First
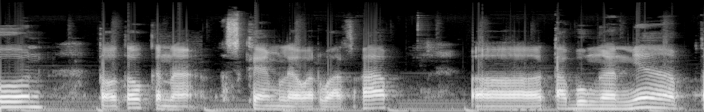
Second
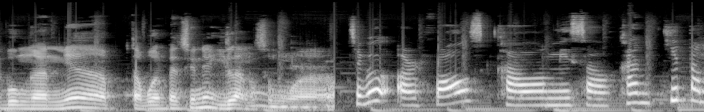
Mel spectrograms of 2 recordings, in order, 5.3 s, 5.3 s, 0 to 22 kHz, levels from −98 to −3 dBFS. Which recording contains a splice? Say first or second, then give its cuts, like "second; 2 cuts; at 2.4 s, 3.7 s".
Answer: second; 1 cut; at 2.5 s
